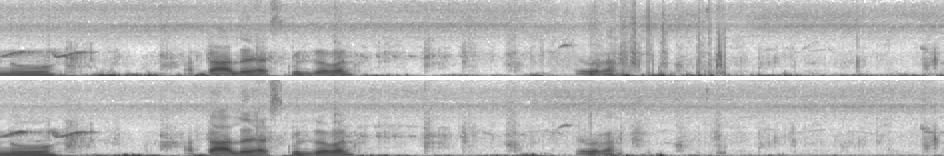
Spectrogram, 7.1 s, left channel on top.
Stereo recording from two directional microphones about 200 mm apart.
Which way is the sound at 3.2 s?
15° right (ahead or behind).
